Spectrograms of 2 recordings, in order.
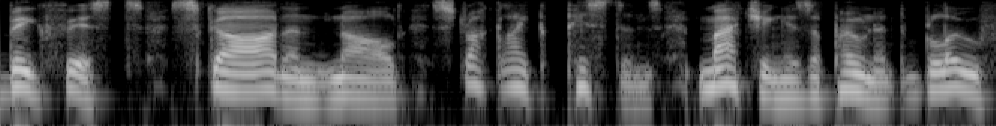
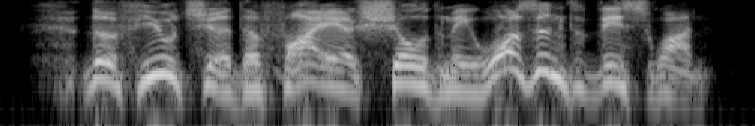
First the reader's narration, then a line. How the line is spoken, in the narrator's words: Grimblood snarled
